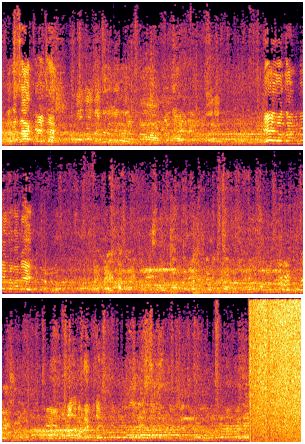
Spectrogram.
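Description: Bamboo horns blow long, wavering notes close by.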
